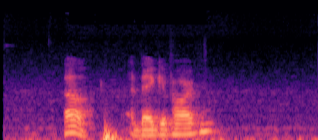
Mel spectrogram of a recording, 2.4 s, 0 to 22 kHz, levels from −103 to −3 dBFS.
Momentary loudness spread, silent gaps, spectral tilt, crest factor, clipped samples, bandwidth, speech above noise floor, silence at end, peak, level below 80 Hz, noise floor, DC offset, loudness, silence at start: 9 LU; none; -10.5 dB/octave; 16 dB; under 0.1%; 4.9 kHz; 24 dB; 0.2 s; -14 dBFS; -40 dBFS; -51 dBFS; under 0.1%; -28 LUFS; 0.2 s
